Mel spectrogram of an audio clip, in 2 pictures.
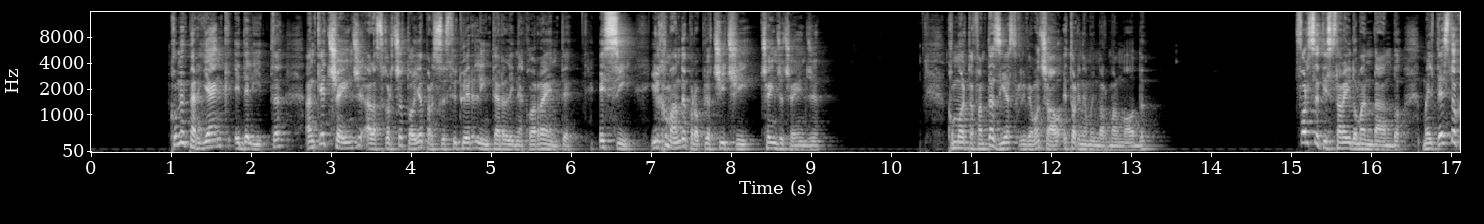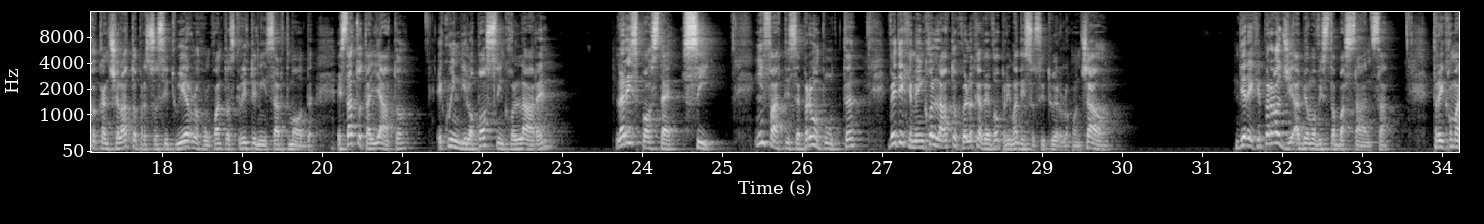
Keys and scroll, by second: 8.0 typing, 12.0-13.1 typing, 26.6 typing.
